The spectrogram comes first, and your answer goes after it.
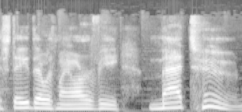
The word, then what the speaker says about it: Mattoon: Mattoon, right? Not Mattoon, Yes. Mattoon.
